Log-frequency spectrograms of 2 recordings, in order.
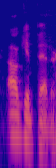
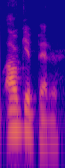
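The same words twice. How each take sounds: First: "I'll get better" repeated much lower and softer, fading out; trailing off quietly. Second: Said in the usual way. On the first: Shown as a demonstration. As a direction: let the repeat die away under your breath.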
